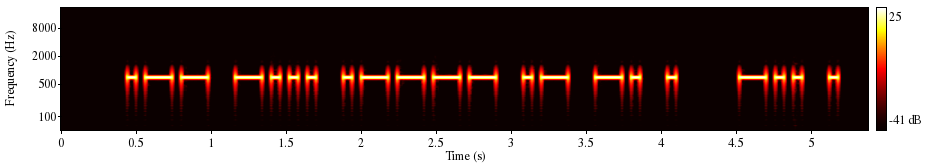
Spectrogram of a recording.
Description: Morse code, heard as a keyed tone, about 20 wpm, 700 Hz. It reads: WB1ANE DE
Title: USA Callsign DE Callsign - 6 Characters - 20wpm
